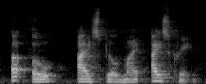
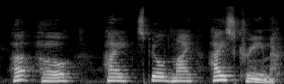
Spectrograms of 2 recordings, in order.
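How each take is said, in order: First: Vowels start with a sharp glottal catch. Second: Vowels start with a breathy h sound. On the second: "or I'd have to say"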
